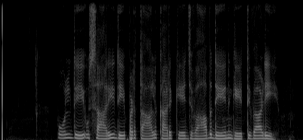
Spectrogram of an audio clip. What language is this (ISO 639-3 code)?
pan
